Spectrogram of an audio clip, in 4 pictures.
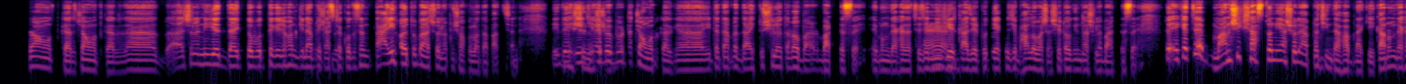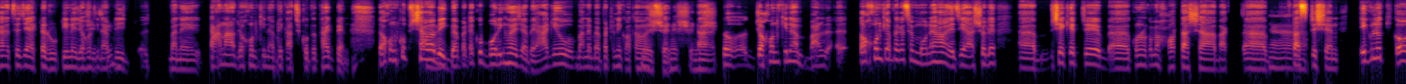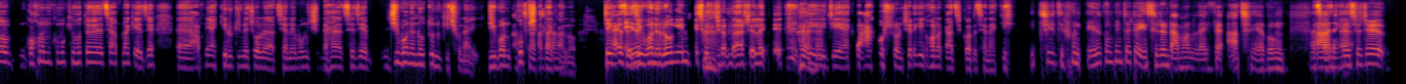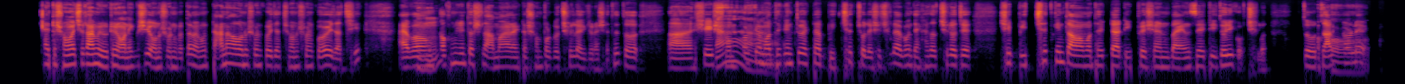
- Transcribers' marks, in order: in English: "boring"; in English: "frustration"; laughing while speaking: "জীবনের রঙিন কিছুর জন্য আসলে … কাজ করেছে নাকি?"; scoff; in English: "incident"; drawn out: "না"; in English: "depression"; in English: "anxiety"
- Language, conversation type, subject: Bengali, podcast, অনিচ্ছা থাকলেও রুটিন বজায় রাখতে তোমার কৌশল কী?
